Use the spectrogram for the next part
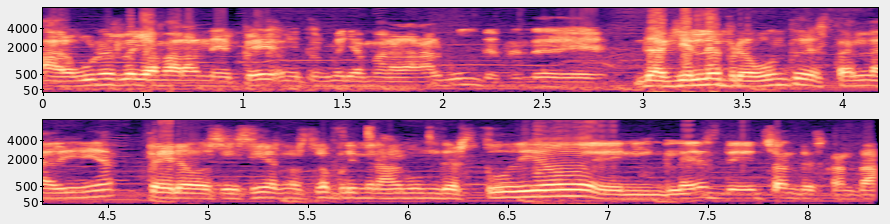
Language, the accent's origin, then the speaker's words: Spanish; Boadilla del Monte, Community of Madrid, Spain; somos los tres de Boadilla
